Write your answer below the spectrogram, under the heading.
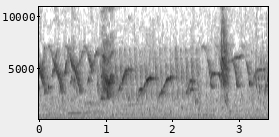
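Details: Canaries feeding together in an aviary: bright, high chirps and swooping downslurred notes overlap in a busy, uneven twitter, with a few sharper piercing notes standing out.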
